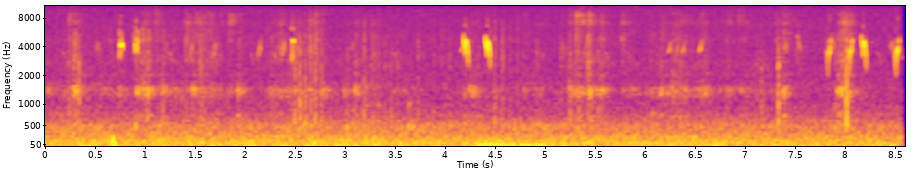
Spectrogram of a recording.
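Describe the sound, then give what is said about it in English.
Test recording of two male birds, numbered 436 (type 3) and 437 (type 4): short, high-pitched calls repeat irregularly over a steady low rumble, some sharp and louder than others, with brief chirps scattered throughout and no talking. “and these are test recordings of birds 436, the type 3 male, and 437, the type 4 male.”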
